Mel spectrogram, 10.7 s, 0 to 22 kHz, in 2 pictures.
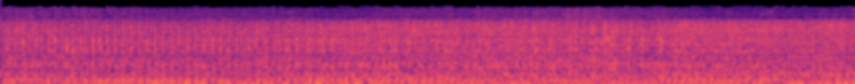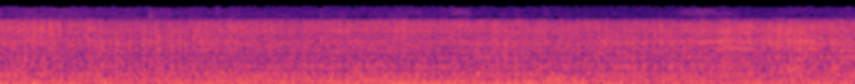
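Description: A Honda Africa Twin's 1,084 cc parallel-twin engine running steadily as the bike rides along, over a steady rush of noise. The engine note changes about halfway through.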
